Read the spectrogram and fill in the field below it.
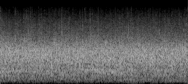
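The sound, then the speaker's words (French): Steady audience applause, a dense, even wash of many hands clapping at a constant loudness throughout, with no voices standing out above it. “Donc euh, gros applaudissements pour Michael.”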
